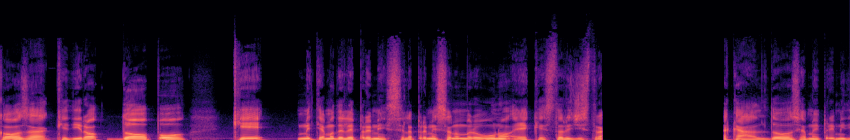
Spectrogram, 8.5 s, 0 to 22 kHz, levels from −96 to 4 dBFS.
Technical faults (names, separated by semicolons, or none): audio dropout to silence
